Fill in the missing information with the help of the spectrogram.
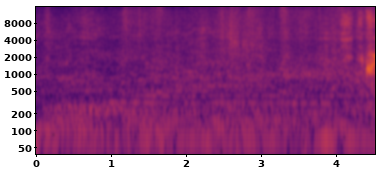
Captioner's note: fly buzzing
